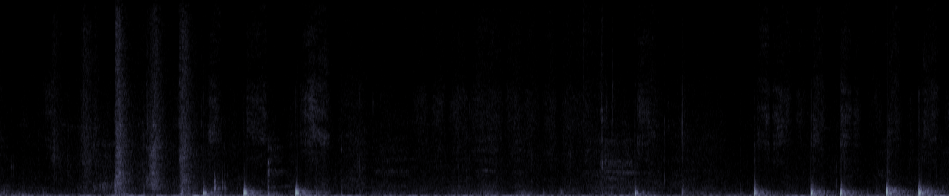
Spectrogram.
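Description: Notes handwritten on paper, pen strokes scratching in quick irregular bursts with short pauses, close and fairly soft.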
